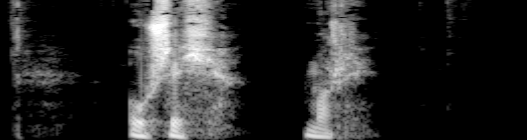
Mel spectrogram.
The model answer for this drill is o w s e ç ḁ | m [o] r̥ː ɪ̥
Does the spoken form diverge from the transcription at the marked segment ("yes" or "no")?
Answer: yes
